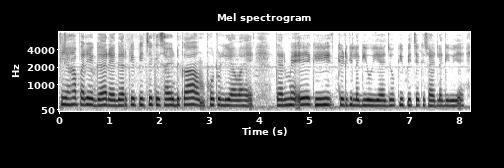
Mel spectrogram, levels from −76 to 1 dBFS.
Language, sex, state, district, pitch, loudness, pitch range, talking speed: Hindi, female, Rajasthan, Barmer, 230 Hz, -13 LUFS, 215-235 Hz, 225 wpm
